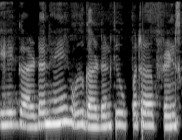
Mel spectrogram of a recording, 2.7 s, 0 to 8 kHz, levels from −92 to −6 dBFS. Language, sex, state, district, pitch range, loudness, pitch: Hindi, female, Maharashtra, Nagpur, 205-230 Hz, -23 LUFS, 220 Hz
